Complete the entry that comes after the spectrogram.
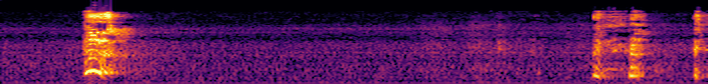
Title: Got the hiccups ❤️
